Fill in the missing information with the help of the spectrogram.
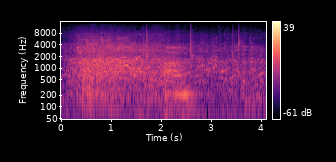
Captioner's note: audience laughing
